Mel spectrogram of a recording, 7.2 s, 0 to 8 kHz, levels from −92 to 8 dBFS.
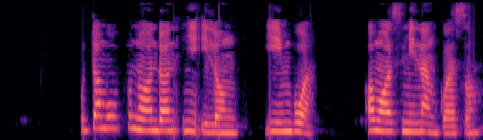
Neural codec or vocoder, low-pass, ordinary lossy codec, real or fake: none; 7.2 kHz; AAC, 32 kbps; real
